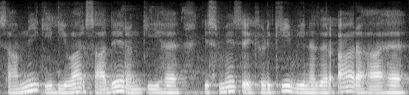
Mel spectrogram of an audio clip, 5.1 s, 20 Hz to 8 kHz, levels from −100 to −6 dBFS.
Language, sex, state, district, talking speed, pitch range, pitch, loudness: Hindi, male, Jharkhand, Ranchi, 175 wpm, 110-125 Hz, 110 Hz, -16 LUFS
